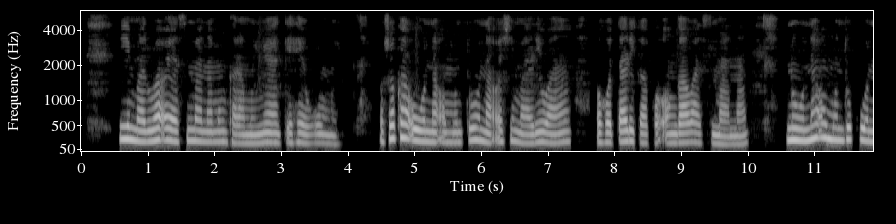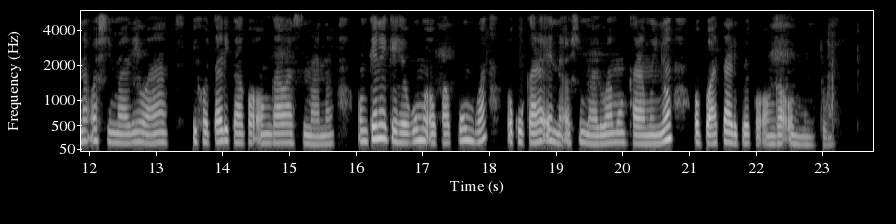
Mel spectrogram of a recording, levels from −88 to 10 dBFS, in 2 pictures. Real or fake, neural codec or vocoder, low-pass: real; none; 5.4 kHz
